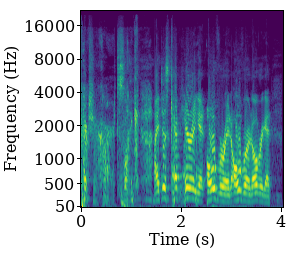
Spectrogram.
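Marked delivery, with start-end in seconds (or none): 0.0-0.9 put-on mumble, muttered under breath. Retelling how a fellow player kept muttering at the table, imitating someone mumbling. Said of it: "he's just mumbling under his breath".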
